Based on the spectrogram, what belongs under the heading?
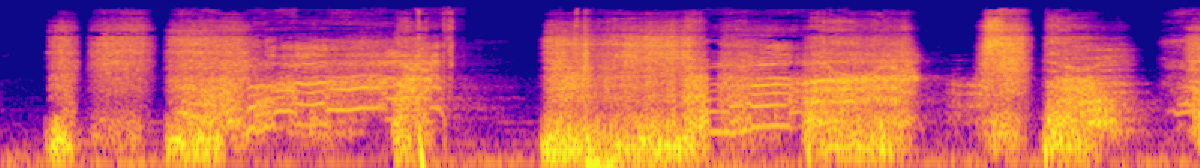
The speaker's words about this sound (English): Then, only the grunts of the beast remained.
